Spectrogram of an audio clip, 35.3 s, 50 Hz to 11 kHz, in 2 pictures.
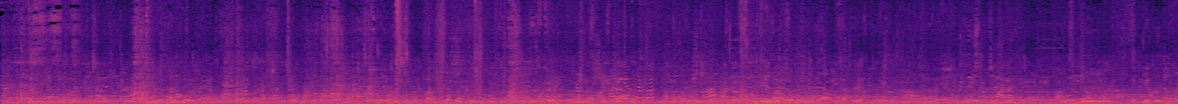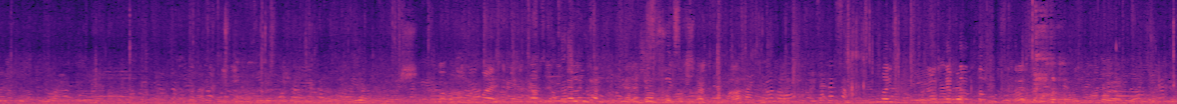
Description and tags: Urban ambience with people talking
Urban ambiance with people talking each other recorded with Tascam DR 40x
background-sound, street, ambience, people, soundscape, noise, atmosphere, field-recording, traffic, city, ambiance, ambient, talking, general-noise, urban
